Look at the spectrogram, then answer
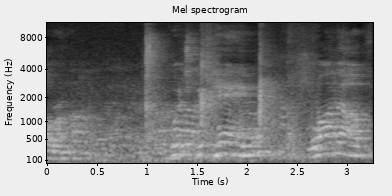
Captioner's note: audience stirs and applauds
